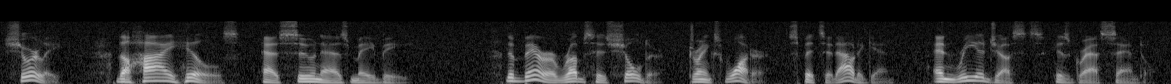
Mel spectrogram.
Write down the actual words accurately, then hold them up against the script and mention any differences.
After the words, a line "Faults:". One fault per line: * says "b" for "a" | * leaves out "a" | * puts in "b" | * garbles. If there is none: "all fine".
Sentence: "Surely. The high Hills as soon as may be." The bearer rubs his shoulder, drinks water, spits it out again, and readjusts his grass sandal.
"Surely. The high Hills as soon as may be." The bearer rubs his shoulder, drinks water, spits it out again, and readjusts his grass sandal.
Faults:
all fine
